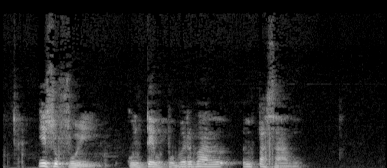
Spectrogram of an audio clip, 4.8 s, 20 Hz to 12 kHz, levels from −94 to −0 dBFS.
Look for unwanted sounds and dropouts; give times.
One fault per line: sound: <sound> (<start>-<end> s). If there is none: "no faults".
no faults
